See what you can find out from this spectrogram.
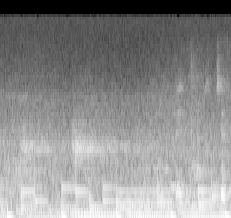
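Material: Nothing is struck.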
